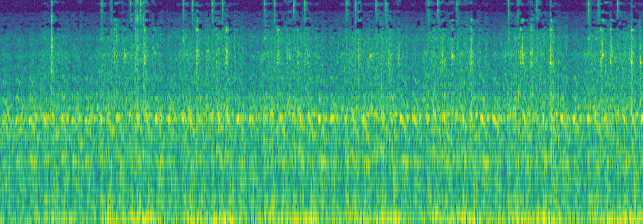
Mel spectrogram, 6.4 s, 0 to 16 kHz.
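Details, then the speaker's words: Ford F250 7.3 IDI diesel, cold start at about 30°F: steady slow cranking at about one beat a second that never catches. Crank, no start; glow plugs suspected not working, with a loose switch or wiring possible. "gold plugs aren't working because it should fire when the gold plugs around too"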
